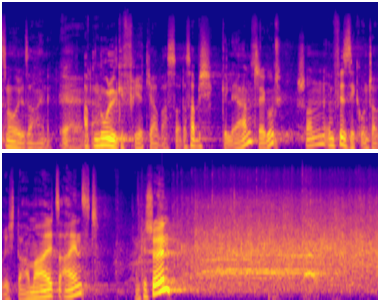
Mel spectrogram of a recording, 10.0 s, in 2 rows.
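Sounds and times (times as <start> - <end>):
speech: 0.0 - 7.8
applause: 6.8 - 10.0.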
